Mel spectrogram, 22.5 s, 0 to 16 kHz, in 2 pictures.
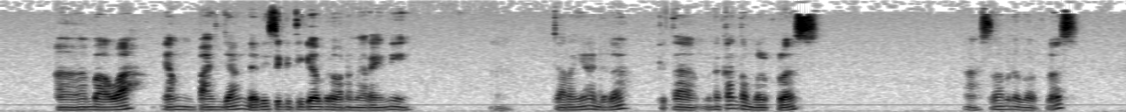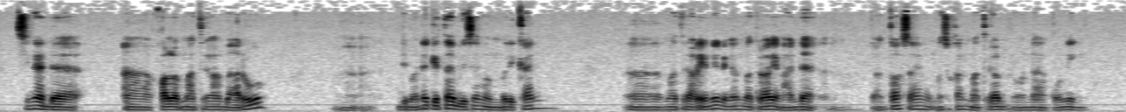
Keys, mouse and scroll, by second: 8.5 click, 16.3 click.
